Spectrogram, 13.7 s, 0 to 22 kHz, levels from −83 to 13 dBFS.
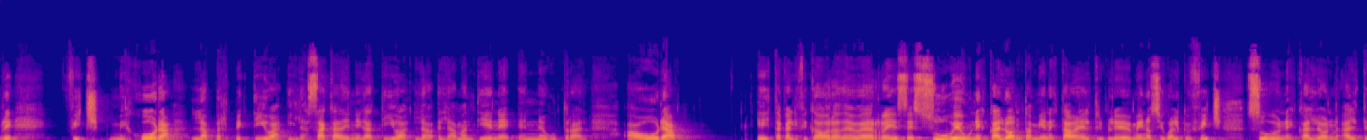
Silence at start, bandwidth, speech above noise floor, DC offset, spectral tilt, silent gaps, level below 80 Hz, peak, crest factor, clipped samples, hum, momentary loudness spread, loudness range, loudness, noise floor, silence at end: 0 s; 15.5 kHz; 37 dB; under 0.1%; -3 dB/octave; none; -76 dBFS; 0 dBFS; 22 dB; under 0.1%; none; 12 LU; 6 LU; -21 LUFS; -59 dBFS; 0 s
